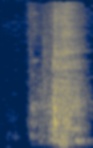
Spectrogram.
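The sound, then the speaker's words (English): A single sneeze: a brief breathy intake swelling into a loud, noisy, explosive burst that fades after about half a second, with no talking around it. “Bless you.”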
